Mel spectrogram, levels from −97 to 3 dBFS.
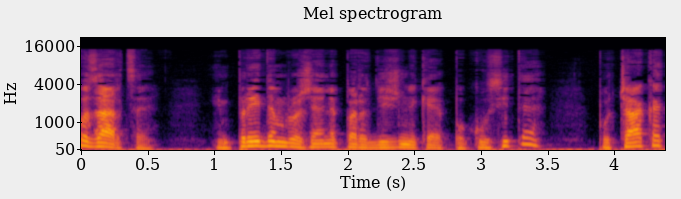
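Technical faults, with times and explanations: throughout: Vorbis compression. The speech has a plainly audible hissy, grainy treble with nothing above 14.2 kHz, and consonant attacks sound blurred. The likely cause is Vorbis encoding at a low rate, one that fits about 36 kbps. The codec keeps a smooth spectral floor but quantises the high-frequency residue so coarsely that fine detail becomes noise of similar energy. A simple low-pass filter would only dull the top end. Here the band below the cut-off is also roughened.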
